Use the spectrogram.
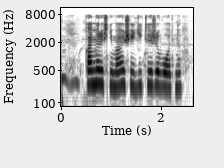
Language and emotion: Russian, neutral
